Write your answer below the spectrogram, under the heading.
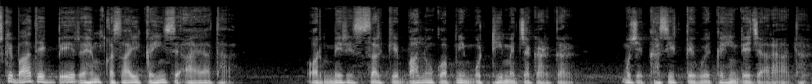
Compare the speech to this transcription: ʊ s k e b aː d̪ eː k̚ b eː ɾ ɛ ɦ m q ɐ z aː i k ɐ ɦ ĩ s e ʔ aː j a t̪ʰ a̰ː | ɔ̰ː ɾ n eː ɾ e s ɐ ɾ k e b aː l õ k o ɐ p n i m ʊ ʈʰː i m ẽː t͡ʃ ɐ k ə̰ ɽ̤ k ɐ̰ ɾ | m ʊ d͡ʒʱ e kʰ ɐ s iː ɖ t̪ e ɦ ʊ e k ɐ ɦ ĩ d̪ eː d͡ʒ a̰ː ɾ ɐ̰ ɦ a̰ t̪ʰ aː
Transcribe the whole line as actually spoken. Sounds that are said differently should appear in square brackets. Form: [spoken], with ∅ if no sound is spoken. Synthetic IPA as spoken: ʊ s k e b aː d̪ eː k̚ b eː ɾ ɛ ɦ m q ɐ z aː i k ɐ ɦ ĩ s e ʔ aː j a t̪ʰ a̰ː | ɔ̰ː ɾ [m] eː ɾ e s ɐ ɾ k e b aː l õ k o ɐ p n i m ʊ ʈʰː i m [ẽ] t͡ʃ ɐ k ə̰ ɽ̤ k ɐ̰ ɾ | m ʊ d͡ʒʱ e kʰ ɐ s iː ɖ t̪ e ɦ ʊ e k ɐ ɦ ĩ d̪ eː d͡ʒ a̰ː ɾ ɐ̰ ɦ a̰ t̪ʰ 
